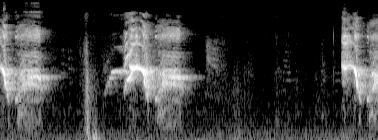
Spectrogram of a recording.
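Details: Male cockatiel giving loud, harsh, wavering squawk-whistles, each about half a second long, with a brief knock and a pause between calls.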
